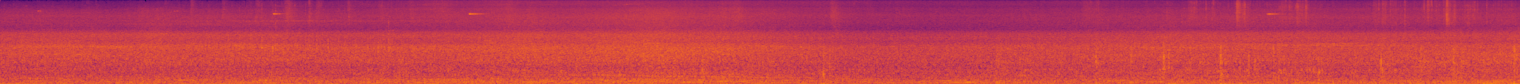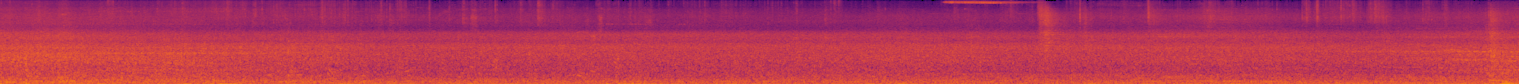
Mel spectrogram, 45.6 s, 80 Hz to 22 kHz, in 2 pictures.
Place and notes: Nanjing Fuxing Station, Taipei City - Walking into the MRT station
Walking on the road, Traffic Sound, Walking into the MRT station
Songshan District, Taipei City, Taiwan, 2 May 2014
